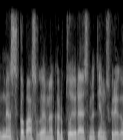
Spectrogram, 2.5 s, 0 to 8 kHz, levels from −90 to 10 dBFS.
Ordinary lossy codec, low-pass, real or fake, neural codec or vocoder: AAC, 48 kbps; 7.2 kHz; fake; codec, 24 kHz, 3 kbps, HILCodec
